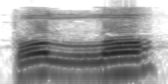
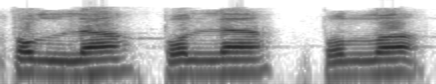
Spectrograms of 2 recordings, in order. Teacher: هذه اللام تغليظها كتغليظ اللام في اسم جلالة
